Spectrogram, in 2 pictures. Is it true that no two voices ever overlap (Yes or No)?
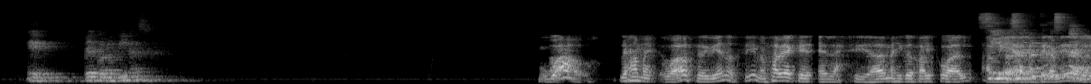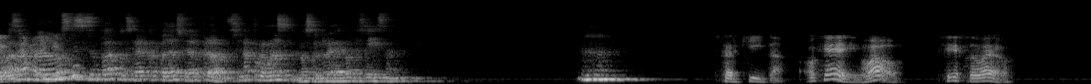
No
